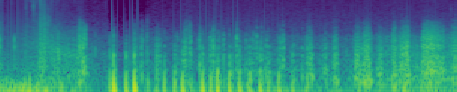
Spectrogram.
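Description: Fingers squeeze and scratch a black foam windscreen on a handheld microphone. The result is a close, muffled run of rapid, irregular thumps and crinkling rustles, heavy in low boomy rumble with only faint brighter scratchy edges. It continues unevenly throughout without settling.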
